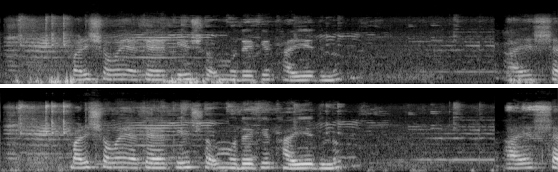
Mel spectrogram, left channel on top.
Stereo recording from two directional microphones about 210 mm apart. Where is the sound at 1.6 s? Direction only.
30° right (ahead or behind).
